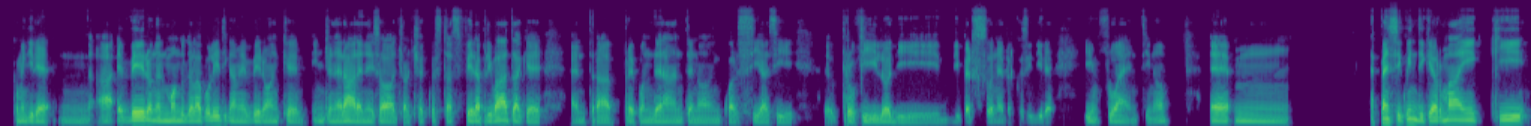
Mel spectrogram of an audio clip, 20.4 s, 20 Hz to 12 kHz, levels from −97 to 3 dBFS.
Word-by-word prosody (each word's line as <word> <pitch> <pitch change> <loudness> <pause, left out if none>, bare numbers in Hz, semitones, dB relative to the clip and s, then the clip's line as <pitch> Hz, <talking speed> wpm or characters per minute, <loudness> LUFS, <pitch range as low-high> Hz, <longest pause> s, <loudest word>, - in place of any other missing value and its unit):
come 85 0 -3
dire, 85 -1 +1
mhmm, 80 -1 -11
a - - -1
è 90 - 0
vero 105 +2 +8
nel 90 -2 +1
mondo 90 0 +2
della 90 0 +4
politica, 100 -2 0
ma 80 0 -3
è 80 - -3
vero 85 +1 0
anche 85 -1 -3
in 85 0 -8
generale 85 0 +3
nei 80 -1 -4
social, 75 -1 +1
c'è - - -7
questa - - -5
sfera - - +2
privata 95 +3 +4
che 75 0 -2 0.3
entra 75 0 -3
preponderante, 80 0 -2
no, 75 0 -6
in 75 0 -11
qualsiasi, 75 -2 -5 0.4
uhm, - - -9
profilo 80 -1 0
di 70 -1 -8 0.2
di - - -11
persone, 480 -1 -3
per - - -13
così - - -16
dire, - - -5 0.4
influenti, 80 -3 -4
no? 85 +4 -7 0.5
E 90 0 +3
mhmm 85 -3 -5 1.1
E - - -5
pensi 120 -1 +5
quindi, 110 -6 +2
che 95 - +5
ormai 100 +1 +4
chi, 105 0 +3
85 Hz, 135 wpm, -29 LUFS, 80-90 Hz, 1.1 s, vero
